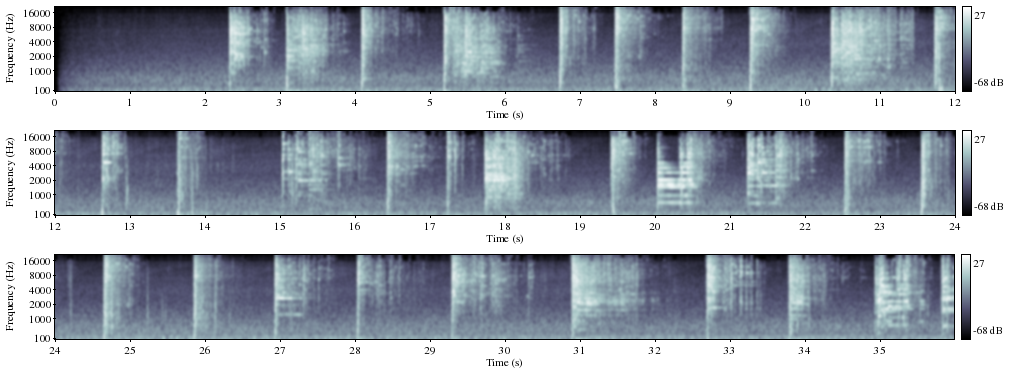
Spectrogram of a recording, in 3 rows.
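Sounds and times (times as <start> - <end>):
low background ambience: 0.1 - 35.9
falling glass shards tinkling: 2.4 - 9.8, 10.4 - 14.3, 15.0 - 18.8, 19.4 - 25.2, 25.9 - 32.1, 32.7 - 35.9
glass panes shattering: 2.4 - 9.8, 10.4 - 14.3, 15.0 - 18.8, 19.4 - 25.2, 25.8 - 32.0, 32.7 - 35.9.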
